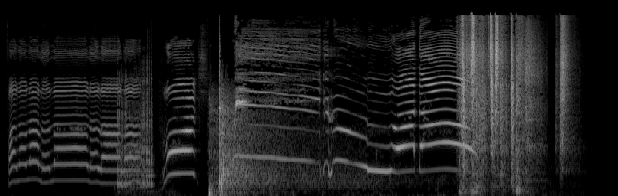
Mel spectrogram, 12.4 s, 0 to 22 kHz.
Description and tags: Fa-La-La-La-Launcher - Elves at Play
Two of Santa's elves are playing with a catapult called the "Fa-La-La-La-Launcher." They are now launching each other.
This composite sound was developed for a 252Basics Family Production for December 2013 (Week 4/D, Bottom Line "I can have joy because God's story is for everyone.") If you came here looking for sounds in your skit, this goes in the WrapUp/Landing. Everyone else, use it if you wish. There's nothing in here that says "God" and is just a couple of elves having way too much fun with a catapult. It will be our little secret.
Listing my work in your credits is sufficient. Other sounds used:
elves, cans, crash, rocket, flying, catapult, trebuchet, Christmas, 252basics, launch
